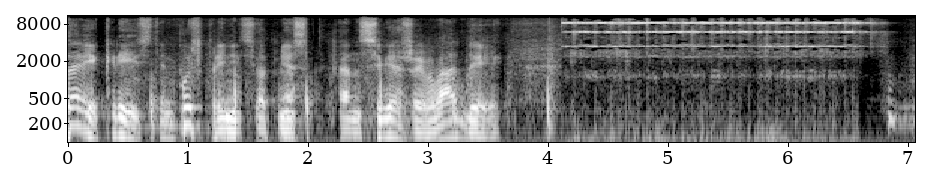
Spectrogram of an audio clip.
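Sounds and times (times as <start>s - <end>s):
speech: 0.0s - 4.0s
small bell ringing to summon a servant: 4.1s - 7.0s.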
